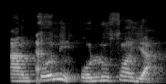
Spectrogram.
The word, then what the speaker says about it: Anthony Olusonya: So my third pick is a Nigerian Finnish player, Anthony Olusonya. That's how we pronounce it in Nigeria.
